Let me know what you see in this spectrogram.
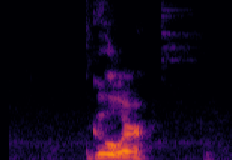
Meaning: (adjective) Particularly of an animal: of, pertaining to, or located at the gula (“the upper front of the neck next to the chin”) or the throat
- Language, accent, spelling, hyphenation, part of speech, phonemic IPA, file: English, General American, gular, gul‧ar, adjective / noun, /ˈɡ(j)ulɚ/, En-us-gular.mp3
